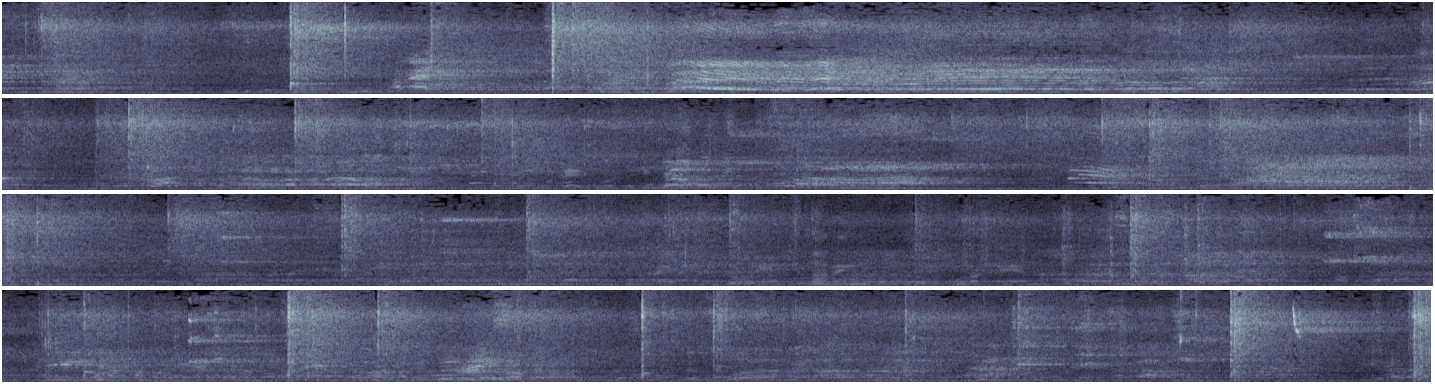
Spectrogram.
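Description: Men talk and call out around the court.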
